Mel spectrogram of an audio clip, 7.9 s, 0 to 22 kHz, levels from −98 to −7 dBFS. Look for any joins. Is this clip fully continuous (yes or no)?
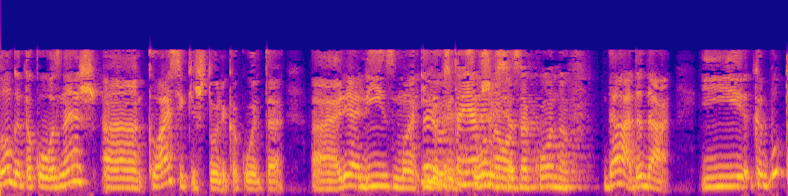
yes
